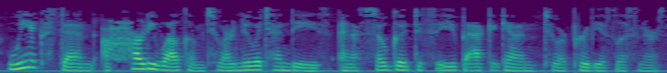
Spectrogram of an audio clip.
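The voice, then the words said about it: Deeper, congested voice from a cold. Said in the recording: “I'm dealing with a bit of cold today, so my voice is going to be a bit deeper than usual.”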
